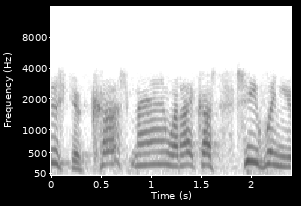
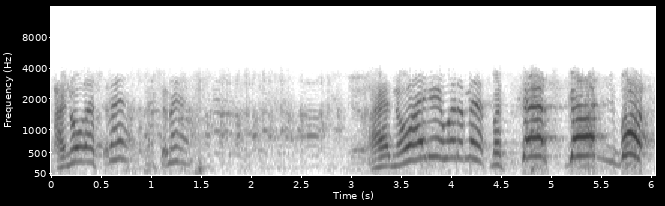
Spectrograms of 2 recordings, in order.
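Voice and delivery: rejoice louder and louder; excited proclaiming; 6 semitones higher, 7 dB louder than usual. Real, not acted. Preacher recalling finding God's book, building to a joyful shout.

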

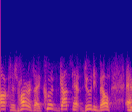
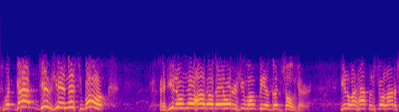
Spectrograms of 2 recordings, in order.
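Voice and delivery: raised, loud pulpit delivery; impassioned preaching; 6 semitones higher, 6 dB louder than usual. Real, not acted. Preacher tells church of God making soldiers, forceful exhortation. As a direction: preach it with force, building to a cry.

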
